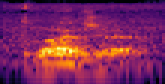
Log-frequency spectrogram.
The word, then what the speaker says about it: ваджра: Потому что ваджра читается за один слог. Ом ваджра кили килая ум пэ.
